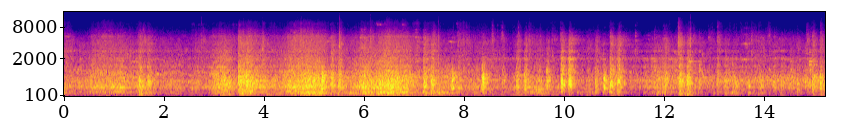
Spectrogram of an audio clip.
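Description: Electric rapid train heard from inside the car: a steady rolling rumble, with the wheels clacking over rail joints and points at irregular intervals.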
